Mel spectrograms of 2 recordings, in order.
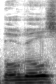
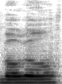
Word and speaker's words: Bogle: hex proof deck um you may also have heard this called boggles or boggles um after slippery bogel it's definitely pronounced bogle but i am also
